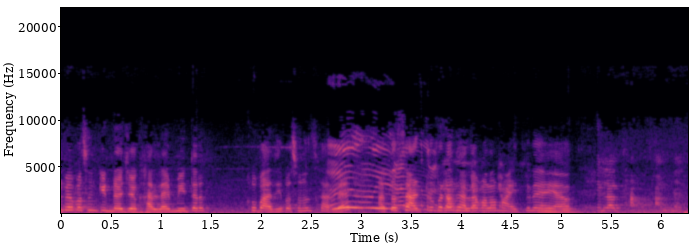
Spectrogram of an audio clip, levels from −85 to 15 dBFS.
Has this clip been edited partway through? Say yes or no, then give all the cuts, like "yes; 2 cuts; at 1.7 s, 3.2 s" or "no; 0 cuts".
yes; 1 cut; at 5.3 s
